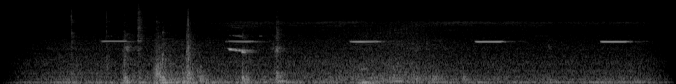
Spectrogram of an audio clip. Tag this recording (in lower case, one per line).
rail transport
vehicle
train
sliding door
door
home sounds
